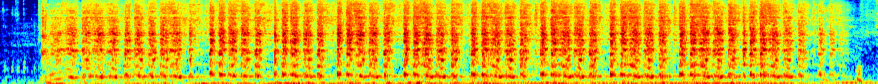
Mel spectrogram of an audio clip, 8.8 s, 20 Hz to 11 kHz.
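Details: 1988 Jaguar XJ6 (XJ40) with a water-contaminated fuel tank, given starter fluid: long cranking with an uneven beat, one cylinder catching now and then but never running. Crank, no start.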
